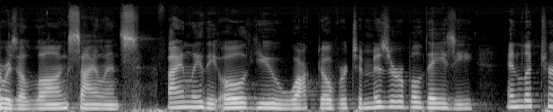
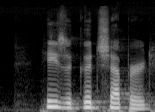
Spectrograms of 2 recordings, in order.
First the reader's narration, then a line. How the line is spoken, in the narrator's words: said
